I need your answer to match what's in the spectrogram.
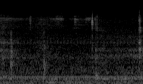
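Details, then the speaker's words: Sansui P-L50 turntable after cleanup, belt and RCA cable work, running an auto-start cycle: steady motor hum with clean clicks as the arm goes over, drops and returns. No slipping or grinding; working properly. "press start it goes over listen to like four records on it yesterday as I was cleaning up the garage drops exactly how it's supposed to comes up"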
